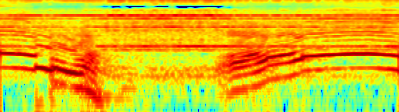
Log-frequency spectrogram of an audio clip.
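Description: A telephone rings with a warbling electronic tone that swoops up and down in pitch twice in quick succession. A thin, steady high whine sounds underneath.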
